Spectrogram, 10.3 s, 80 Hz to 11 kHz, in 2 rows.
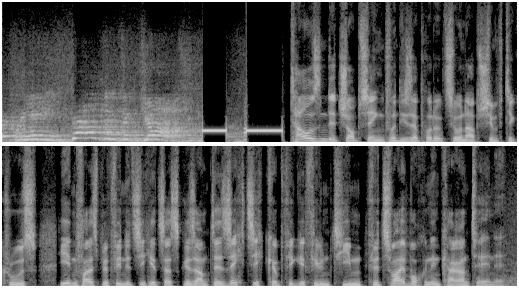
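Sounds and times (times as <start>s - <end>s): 
man speaking loudly and agitatedly: 0.0s - 2.0s, 2.9s - 10.2s
speech: 0.0s - 2.0s, 2.9s - 10.2s
flat steady censor bleep tones: 2.0s - 2.9s.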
